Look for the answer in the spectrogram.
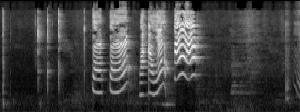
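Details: Indoor pet rose-ringed parakeet talking, said to repeat Mummy, Papa and Mitthu; a few sharp clicks, then a run of short nasal curved syllables and a wavering final note before quiet.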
